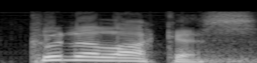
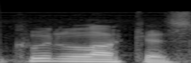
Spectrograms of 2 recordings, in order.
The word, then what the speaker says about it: Kounalakis: Kounalakis, all right. Kounalakis. Sounds like a good Greek meal there. Kounalakis. Let's engage and have some Kounalakis.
